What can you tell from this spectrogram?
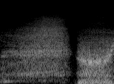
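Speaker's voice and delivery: soft, breathy exhale; flustered sigh. Real, not acted. Flustered by being looked at.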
